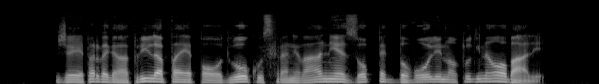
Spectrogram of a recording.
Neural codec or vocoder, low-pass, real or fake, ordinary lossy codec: codec, 24 kHz, 1 kbps, SNAC; 10.8 kHz; fake; none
